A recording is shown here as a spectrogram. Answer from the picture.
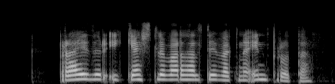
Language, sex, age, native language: Icelandic, female, 40-49, Icelandic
